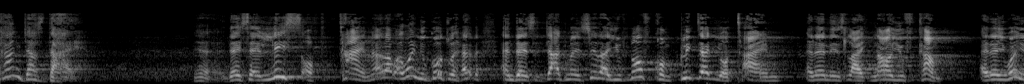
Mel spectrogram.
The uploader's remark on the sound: Preached at the Prophetic Encounter Service, Accra.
